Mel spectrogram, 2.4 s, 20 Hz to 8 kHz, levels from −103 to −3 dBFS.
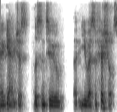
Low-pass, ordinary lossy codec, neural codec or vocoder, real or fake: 7.2 kHz; AAC, 48 kbps; none; real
